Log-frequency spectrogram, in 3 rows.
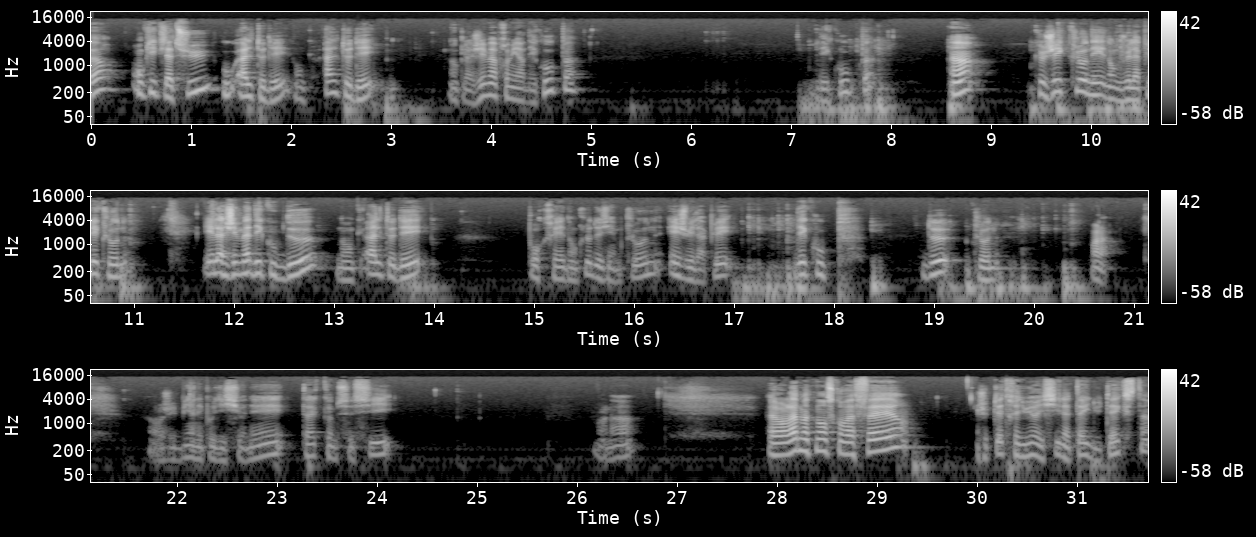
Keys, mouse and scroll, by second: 3.0 alt+d, 3.4-4.7 alt+drag, 6.1 click, 6.8-8.6 typing, 9.7-10.9 typing, 11.7 click, 13.8 alt+d, 14.2-15.2 alt+drag, 16.0 click, 16.8-20.4 typing, 21.4-22.9 drag, 23.9-25.0 drag, 28.0 click, 29.4 KP_Subtract, 30.2 click, 31.4-31.7 ctrl+shift+drag.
